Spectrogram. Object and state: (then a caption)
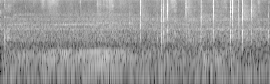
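Clear plastic powder jar. Long nails tap the lid and sides of a small, round, transparent plastic loose-powder compact holding pink powder. A series of short, sharp, bright clicks comes in the second half over a steady low rumble, each dying away almost at once.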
